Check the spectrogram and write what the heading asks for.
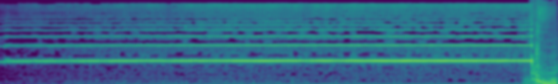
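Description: A steady, high electronic tone with a stack of even overtones, swelling in over the first second or two, then holding one pitch and cutting off sharply at the end.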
